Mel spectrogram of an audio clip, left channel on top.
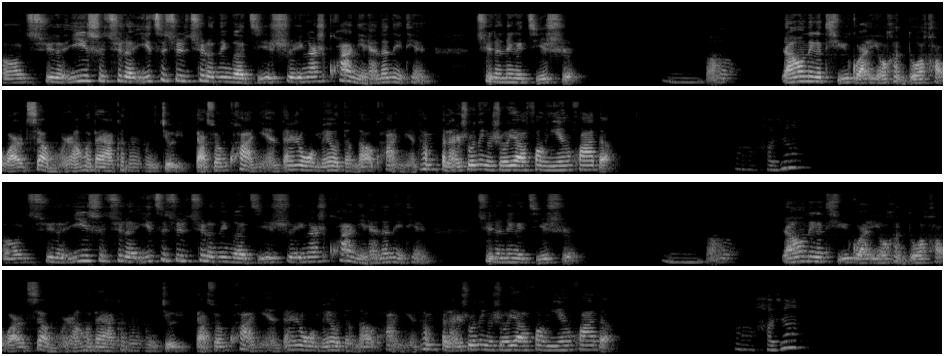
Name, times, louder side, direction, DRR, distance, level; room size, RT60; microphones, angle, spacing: voice 1, 0.0-4.3 4.8-5.7 7.0-7.3 7.8-15.5, left 5 dB, 40° left, 0.3 m, -29 dB
voice 2, 6.6-7.1 16.7-17.4, right 4 dB, 50° right, 0.4 m, -45 dB
2.8 x 2.4 x 2.5 m
head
